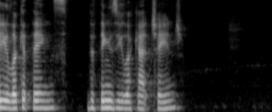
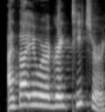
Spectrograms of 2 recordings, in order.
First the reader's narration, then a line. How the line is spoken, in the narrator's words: he shouted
